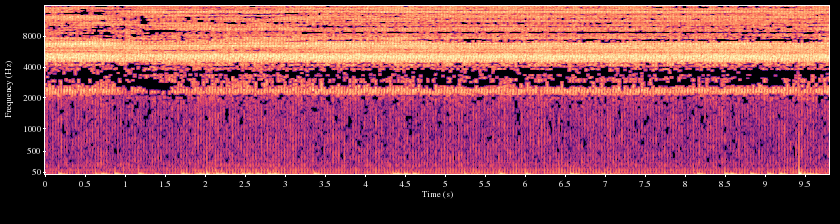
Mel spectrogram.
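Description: Grasshopper stridulation fills the air as a dense, high-pitched hiss, shimmering on several bright tones at once. It holds almost unchanged from start to finish, with no other clear sounds.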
